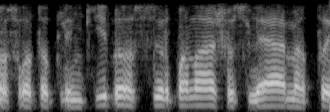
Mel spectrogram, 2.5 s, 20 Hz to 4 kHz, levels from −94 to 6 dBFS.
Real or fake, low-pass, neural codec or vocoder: fake; 3.6 kHz; codec, 16 kHz, 16 kbps, FunCodec, trained on LibriTTS, 50 frames a second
